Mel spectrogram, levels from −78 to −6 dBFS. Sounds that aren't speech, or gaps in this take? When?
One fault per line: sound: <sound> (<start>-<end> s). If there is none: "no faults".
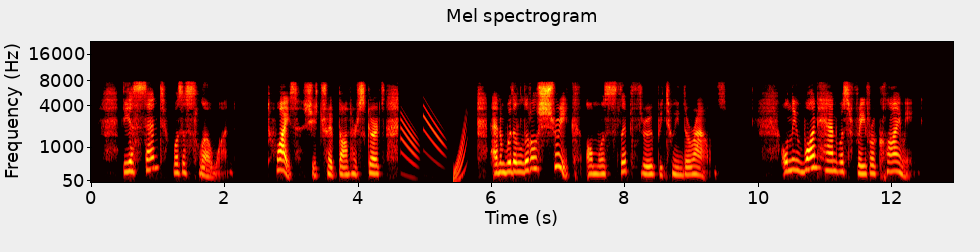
sound: chirp (4.6-5.7 s)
